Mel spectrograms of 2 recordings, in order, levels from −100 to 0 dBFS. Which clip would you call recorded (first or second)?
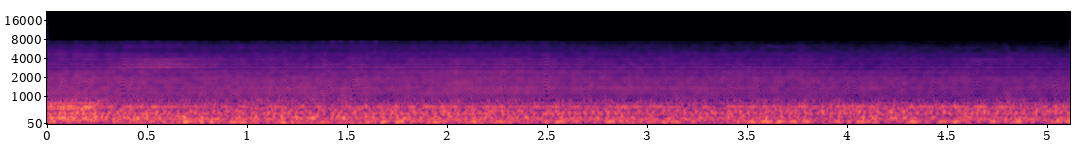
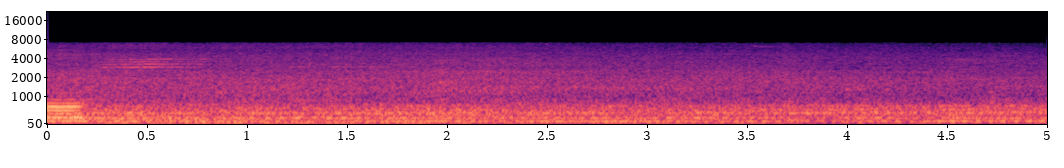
second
